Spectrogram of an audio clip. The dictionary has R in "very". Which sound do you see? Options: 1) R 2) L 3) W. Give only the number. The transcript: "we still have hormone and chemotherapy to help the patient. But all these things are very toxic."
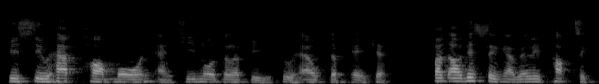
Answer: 2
